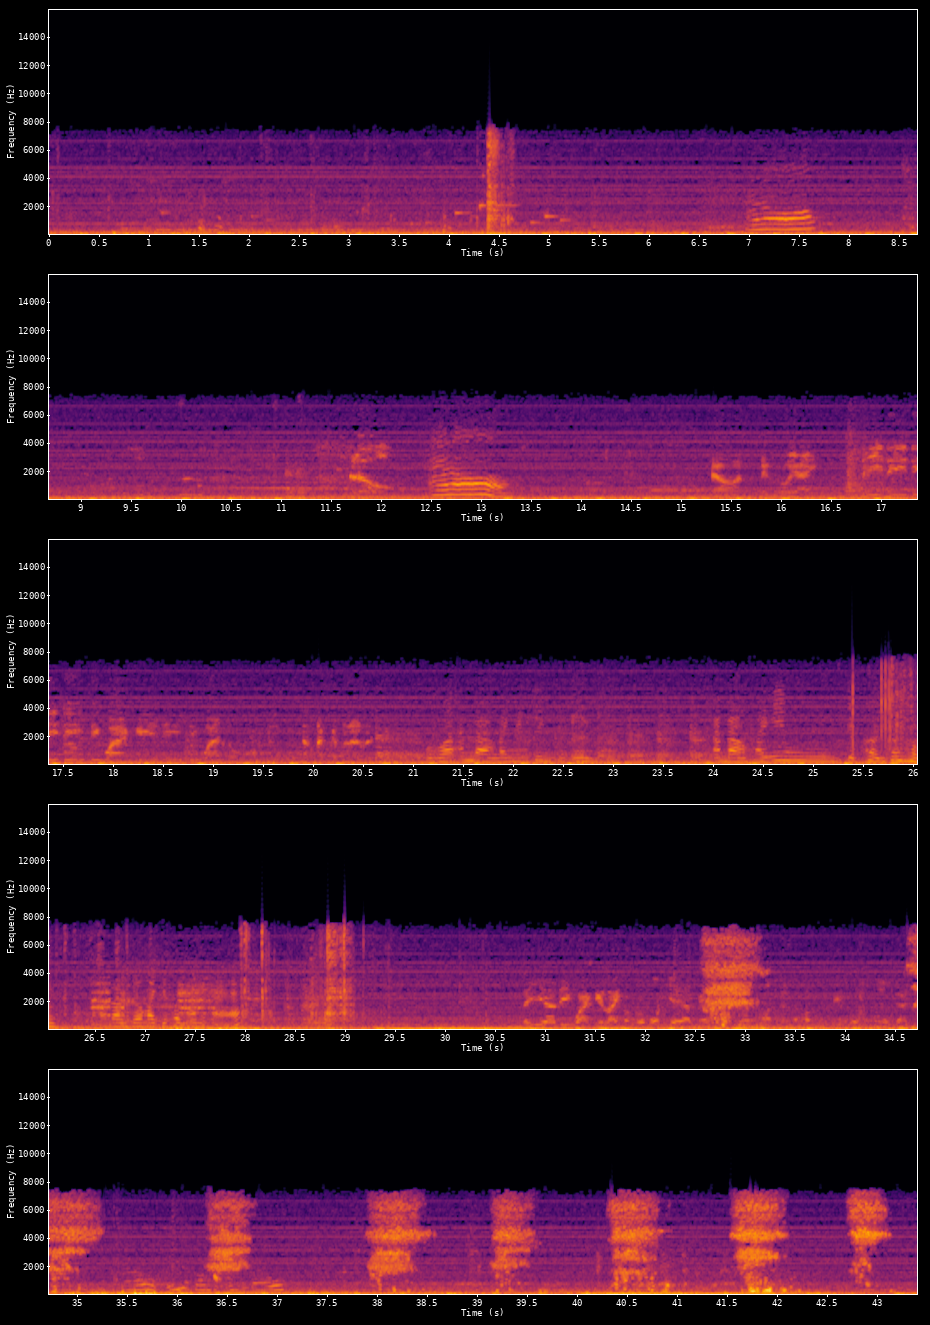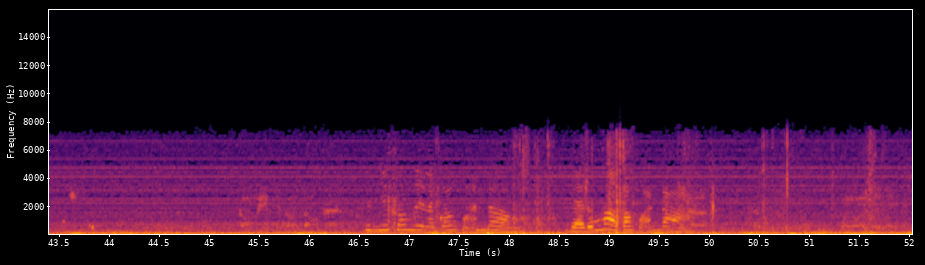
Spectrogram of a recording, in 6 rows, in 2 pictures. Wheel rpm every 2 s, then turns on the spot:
0, 0, 0, 0, 0, 0, 0, 0, 0, 0, 0, 0, 0, 0, 0, 0, 0, 0, 0, 0, 0, 0, 0, 0, 0, 0.
none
